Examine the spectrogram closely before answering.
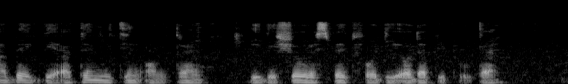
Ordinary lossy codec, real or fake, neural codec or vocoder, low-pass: none; real; none; 7.2 kHz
